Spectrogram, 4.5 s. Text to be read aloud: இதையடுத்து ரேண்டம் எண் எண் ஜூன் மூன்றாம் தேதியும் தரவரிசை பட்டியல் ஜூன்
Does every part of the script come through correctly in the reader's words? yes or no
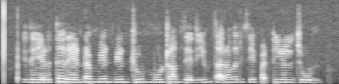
yes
